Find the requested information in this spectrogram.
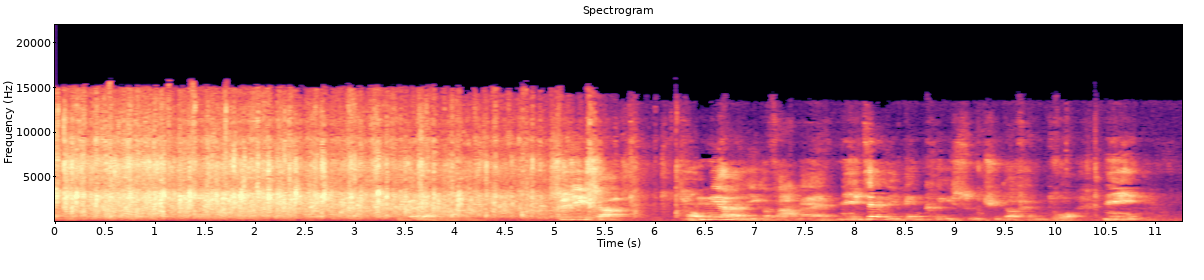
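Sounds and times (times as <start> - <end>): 
audience applause at a Buddhist dharma talk: 0.0 - 6.3
speech: 5.4 - 11.0.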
